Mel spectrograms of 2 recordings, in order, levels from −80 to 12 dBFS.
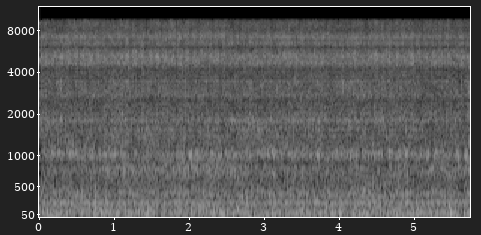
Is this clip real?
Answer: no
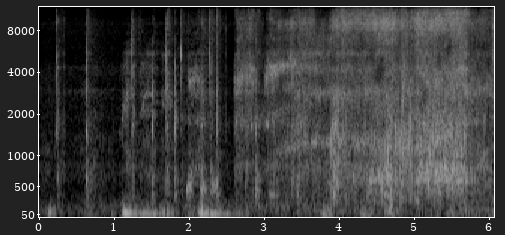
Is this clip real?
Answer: no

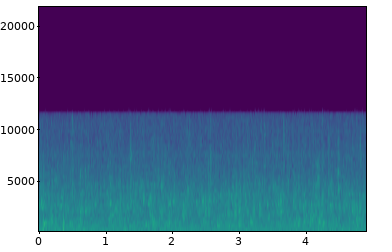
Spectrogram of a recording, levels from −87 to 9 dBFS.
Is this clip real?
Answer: yes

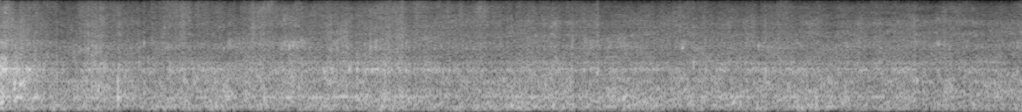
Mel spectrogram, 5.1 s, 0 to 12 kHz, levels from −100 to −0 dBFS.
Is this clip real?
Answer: no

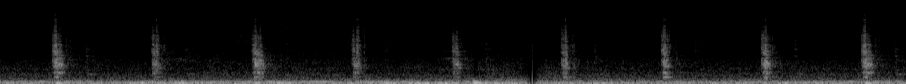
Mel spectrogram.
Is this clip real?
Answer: yes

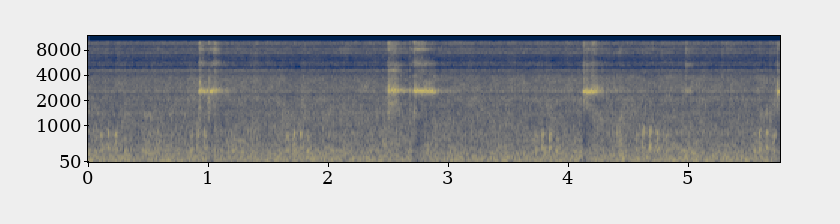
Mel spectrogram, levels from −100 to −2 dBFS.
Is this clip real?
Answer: no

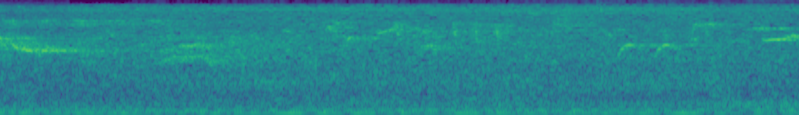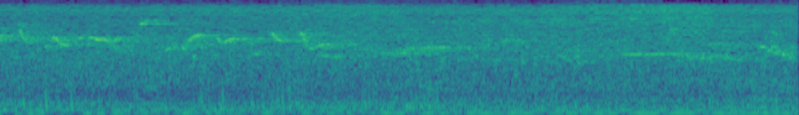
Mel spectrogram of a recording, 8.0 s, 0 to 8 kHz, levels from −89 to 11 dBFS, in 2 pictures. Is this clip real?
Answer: yes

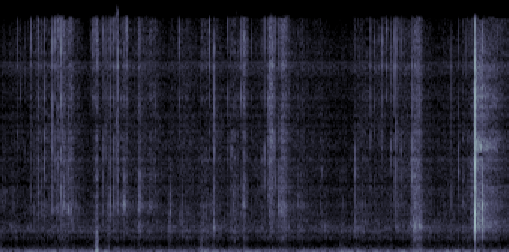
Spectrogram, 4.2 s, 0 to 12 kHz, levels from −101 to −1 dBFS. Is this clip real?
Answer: no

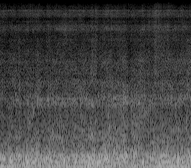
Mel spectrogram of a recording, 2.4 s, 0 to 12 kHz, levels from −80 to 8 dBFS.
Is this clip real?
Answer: no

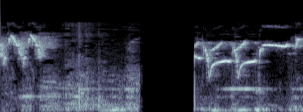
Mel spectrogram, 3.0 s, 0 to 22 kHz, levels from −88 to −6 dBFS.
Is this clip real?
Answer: yes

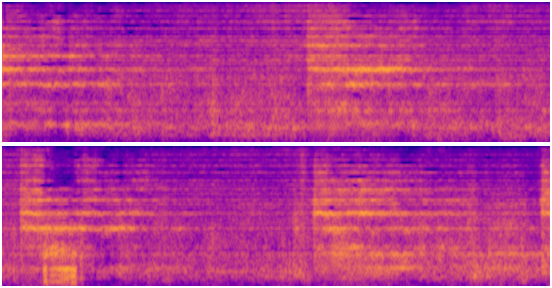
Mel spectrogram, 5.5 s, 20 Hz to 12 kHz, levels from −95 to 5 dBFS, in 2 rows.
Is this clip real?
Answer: no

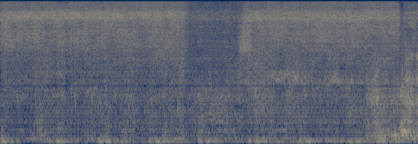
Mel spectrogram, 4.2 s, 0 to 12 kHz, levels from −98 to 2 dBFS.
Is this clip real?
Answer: no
